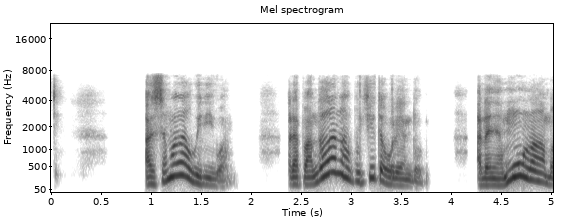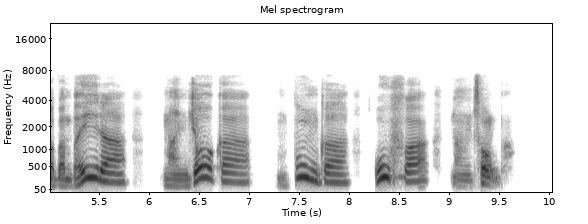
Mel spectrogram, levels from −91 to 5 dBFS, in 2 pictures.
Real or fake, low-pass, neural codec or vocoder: fake; 7.2 kHz; autoencoder, 48 kHz, 32 numbers a frame, DAC-VAE, trained on Japanese speech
